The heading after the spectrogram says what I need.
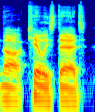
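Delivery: put-on flat, stone-dead delivery. Retelling how a character answers a concerned doctor: imitating a stone-dead delivery. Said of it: "he just stone dead just delivers the line".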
